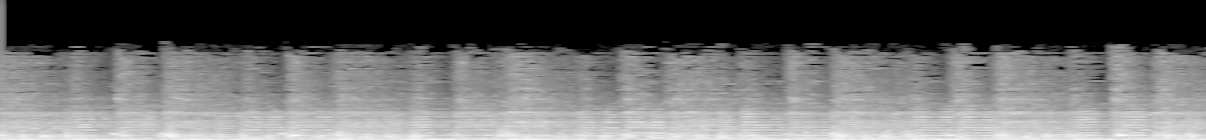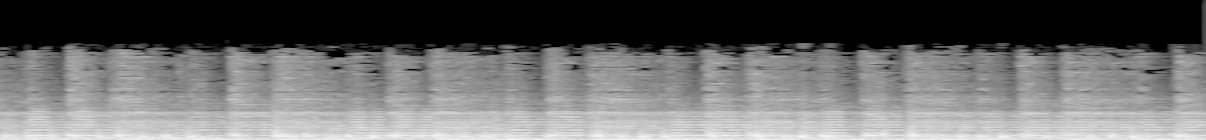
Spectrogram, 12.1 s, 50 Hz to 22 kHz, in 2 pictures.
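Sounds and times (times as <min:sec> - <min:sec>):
drums beaten in dense rhythm: 0:00.0 - 0:12.0.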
